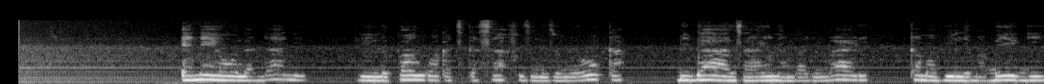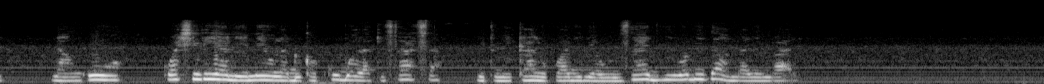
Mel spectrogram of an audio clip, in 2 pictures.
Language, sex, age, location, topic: Swahili, female, 25-35, Dar es Salaam, finance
